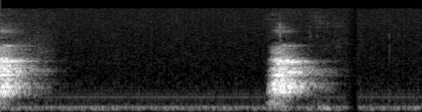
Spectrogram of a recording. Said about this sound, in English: Is that me or you? That's my dog.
